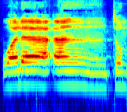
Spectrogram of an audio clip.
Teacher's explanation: نون بعدها تاء من حروف الإخفاء، ولابد من الاتيان بالغنة هنا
